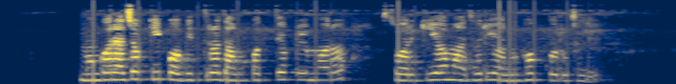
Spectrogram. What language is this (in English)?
Odia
